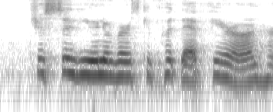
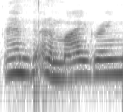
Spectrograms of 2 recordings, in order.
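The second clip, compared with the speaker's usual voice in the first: ordinary delivery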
